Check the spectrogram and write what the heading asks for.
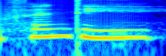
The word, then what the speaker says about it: Fendi: that's Chinese pronunciation very similar to the English pronunciation which is Fendi so Fendi in Chinese is Fendi Fendi fendy so it's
